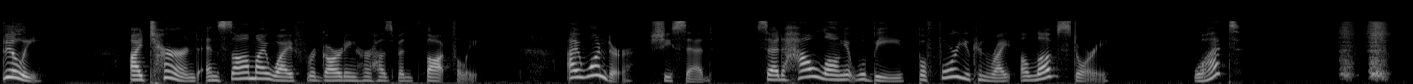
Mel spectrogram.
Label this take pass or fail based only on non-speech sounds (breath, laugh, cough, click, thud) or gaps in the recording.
fail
